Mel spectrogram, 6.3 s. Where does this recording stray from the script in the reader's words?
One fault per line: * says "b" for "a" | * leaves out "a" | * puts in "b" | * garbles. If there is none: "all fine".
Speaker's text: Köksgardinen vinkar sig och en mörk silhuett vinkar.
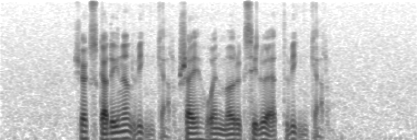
all fine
